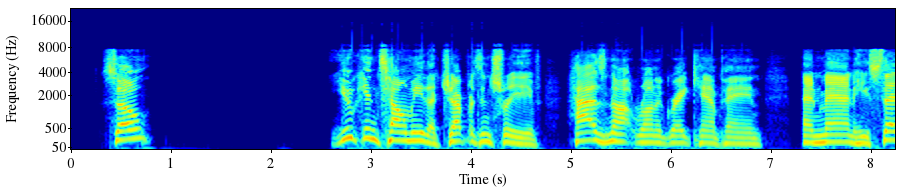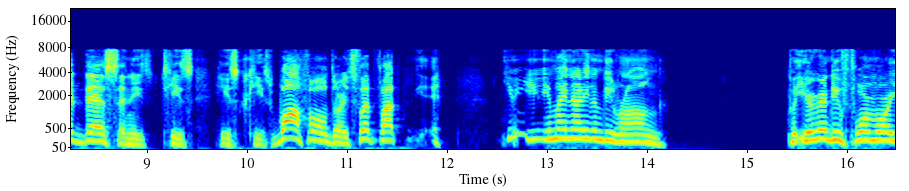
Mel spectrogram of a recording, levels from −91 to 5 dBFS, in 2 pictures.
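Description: From 1.95 s to 7.0 s the speech carries a rough, regular ticking at 20 per second, heard as a buzz that rides on the voice and drops away in the pauses. This is a resampler restarted on every block: the audio was converted in separate 50 ms chunks, consistent with an upsampling from 16 kHz to 48 kHz. At each chunk boundary the converter lacked the true neighbouring samples, leaving a small error at every edge.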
